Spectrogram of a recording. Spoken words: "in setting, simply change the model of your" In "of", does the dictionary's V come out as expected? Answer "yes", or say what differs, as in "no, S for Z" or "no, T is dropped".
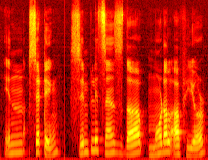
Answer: no, P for V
